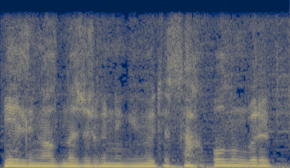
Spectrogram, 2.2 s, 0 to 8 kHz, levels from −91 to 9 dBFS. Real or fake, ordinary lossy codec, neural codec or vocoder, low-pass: real; none; none; 7.2 kHz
